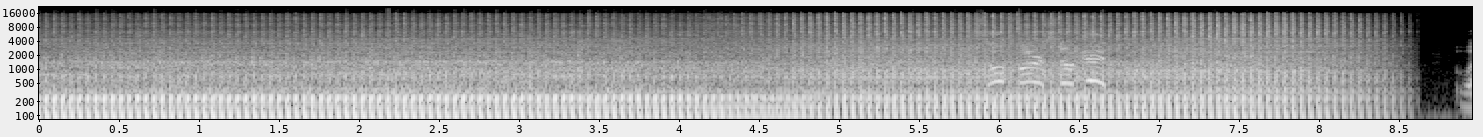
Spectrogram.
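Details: Old Murray riding mower with a 12 hp Briggs & Stratton engine, cold start after the fuel is turned on: steady, even putter at constant speed with no misses or knocks, running healthy; runs, rides and cuts well.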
